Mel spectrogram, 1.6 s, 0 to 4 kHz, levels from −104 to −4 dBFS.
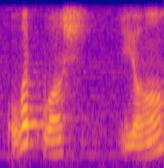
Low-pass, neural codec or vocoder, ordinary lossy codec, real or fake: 3.6 kHz; none; none; real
